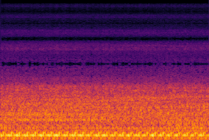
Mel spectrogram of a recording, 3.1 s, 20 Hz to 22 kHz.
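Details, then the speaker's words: 2019 Ford Mustang GT Performance Pack 1 V8, built December 2018, 190 miles, on its factory oil before the first change: a steady idle with a busy, rickety top-end clatter over the low exhaust note; cause not pinned down. "Tell you what, man, for having 190 miles on it, it's awfully rickety. Making a lot of rattling, especially right here."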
